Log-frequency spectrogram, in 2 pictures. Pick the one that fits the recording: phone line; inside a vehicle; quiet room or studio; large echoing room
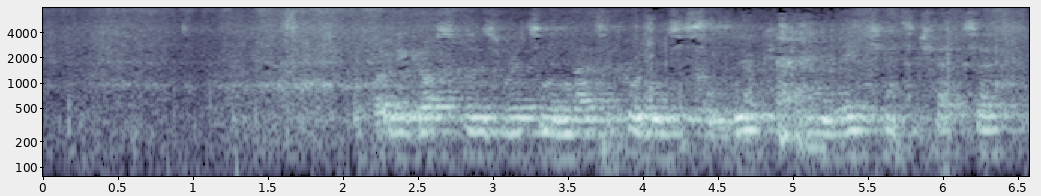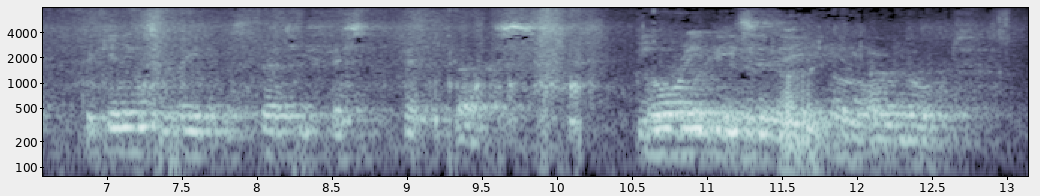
large echoing room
